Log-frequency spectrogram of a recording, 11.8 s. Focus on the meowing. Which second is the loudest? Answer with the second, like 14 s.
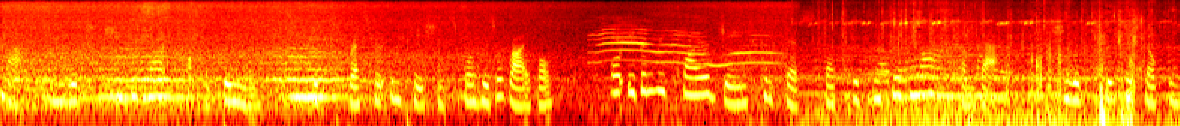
6 s.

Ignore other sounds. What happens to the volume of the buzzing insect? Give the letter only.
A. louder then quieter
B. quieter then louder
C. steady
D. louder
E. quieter
B.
